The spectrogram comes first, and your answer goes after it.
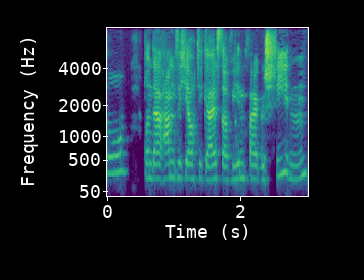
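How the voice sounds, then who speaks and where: A woman speaks in a normal speaking voice. Her pitch is fairly high and her intonation fairly even. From Germany. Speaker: podcast co-host. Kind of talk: casual interview.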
